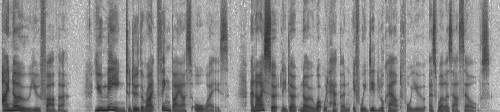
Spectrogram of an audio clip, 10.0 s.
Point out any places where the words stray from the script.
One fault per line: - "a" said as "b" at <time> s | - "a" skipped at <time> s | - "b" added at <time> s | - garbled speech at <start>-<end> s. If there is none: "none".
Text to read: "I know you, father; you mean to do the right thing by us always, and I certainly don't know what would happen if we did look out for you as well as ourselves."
none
